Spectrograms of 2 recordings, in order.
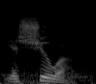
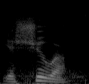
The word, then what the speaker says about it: Yeshua: They don't have a J, so they pronounce it Yeshua.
